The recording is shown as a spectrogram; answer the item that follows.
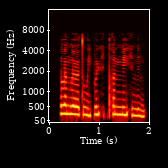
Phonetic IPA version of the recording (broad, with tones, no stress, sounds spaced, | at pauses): l ɐ˧ ŋ l œː˨ t̪ uː˨˩ j p ɵ˧ ɥ h ɪ˨ k̚ pʰ ɐ˧ n ŋ e˨ j h ɪ˨ ŋ ɪ˨˩ ŋ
